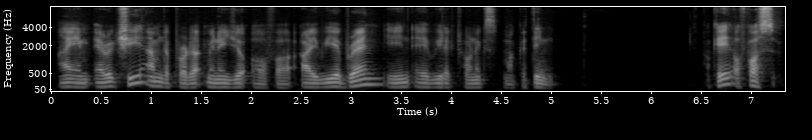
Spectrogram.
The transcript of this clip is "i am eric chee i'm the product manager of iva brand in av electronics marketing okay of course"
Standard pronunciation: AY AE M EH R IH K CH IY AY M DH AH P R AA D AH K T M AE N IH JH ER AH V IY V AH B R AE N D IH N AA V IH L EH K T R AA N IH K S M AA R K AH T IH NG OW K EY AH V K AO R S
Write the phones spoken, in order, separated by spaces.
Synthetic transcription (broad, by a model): AY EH M EH R IH K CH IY AY M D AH P R AA D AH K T M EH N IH JH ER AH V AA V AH B R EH N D IH N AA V IH L EH K T R AA N IH K S M AA K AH T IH NG OW K EY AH F K AO S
